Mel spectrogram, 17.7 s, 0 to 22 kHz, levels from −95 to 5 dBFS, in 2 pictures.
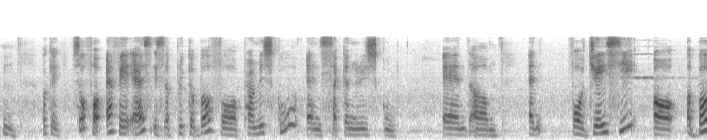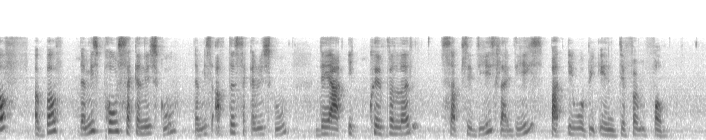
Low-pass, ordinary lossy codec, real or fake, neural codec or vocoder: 7.2 kHz; none; fake; vocoder, 44.1 kHz, 128 mel bands, Pupu-Vocoder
